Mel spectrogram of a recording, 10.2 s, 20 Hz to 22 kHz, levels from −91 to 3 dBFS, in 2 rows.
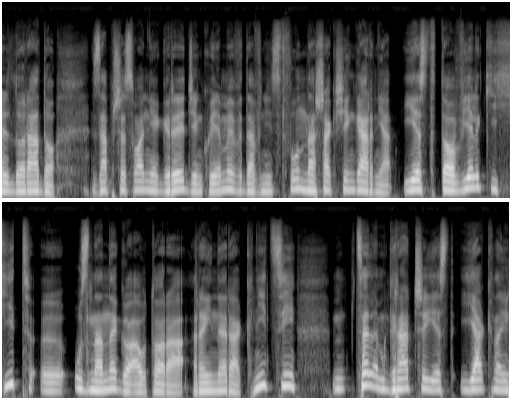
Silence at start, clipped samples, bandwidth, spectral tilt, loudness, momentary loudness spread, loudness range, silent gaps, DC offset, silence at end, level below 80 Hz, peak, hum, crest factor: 0 s; under 0.1%; 15 kHz; -6 dB/octave; -19 LUFS; 8 LU; 2 LU; none; under 0.1%; 0 s; -46 dBFS; -2 dBFS; none; 18 dB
